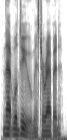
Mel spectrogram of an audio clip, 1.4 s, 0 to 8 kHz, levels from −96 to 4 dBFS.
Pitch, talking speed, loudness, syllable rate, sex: 110 Hz, 220 wpm, -19 LUFS, 5.2 syllables/s, male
